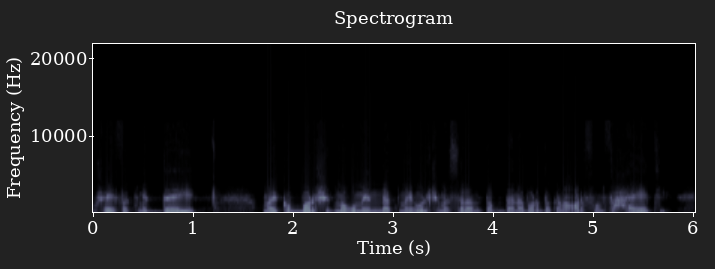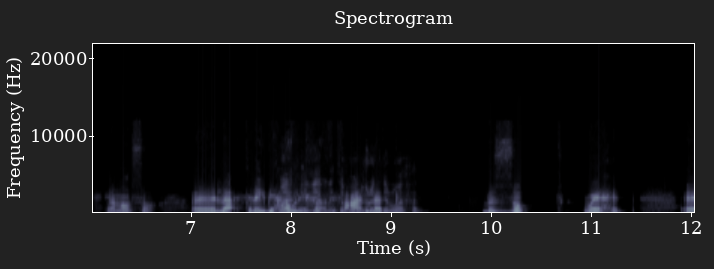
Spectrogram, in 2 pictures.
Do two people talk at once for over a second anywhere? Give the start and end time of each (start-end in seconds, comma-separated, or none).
7.9-9.1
